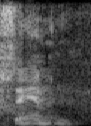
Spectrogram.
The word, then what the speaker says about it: salmon: Apparently he had undercooked salmon. Well, that's unfortunate. Yep. I don't know how you can undercook a salmon. Salmon. How do you say it? Salmon. Salmon? Then why don't they spell it S-A-M-O-N? Salmon.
